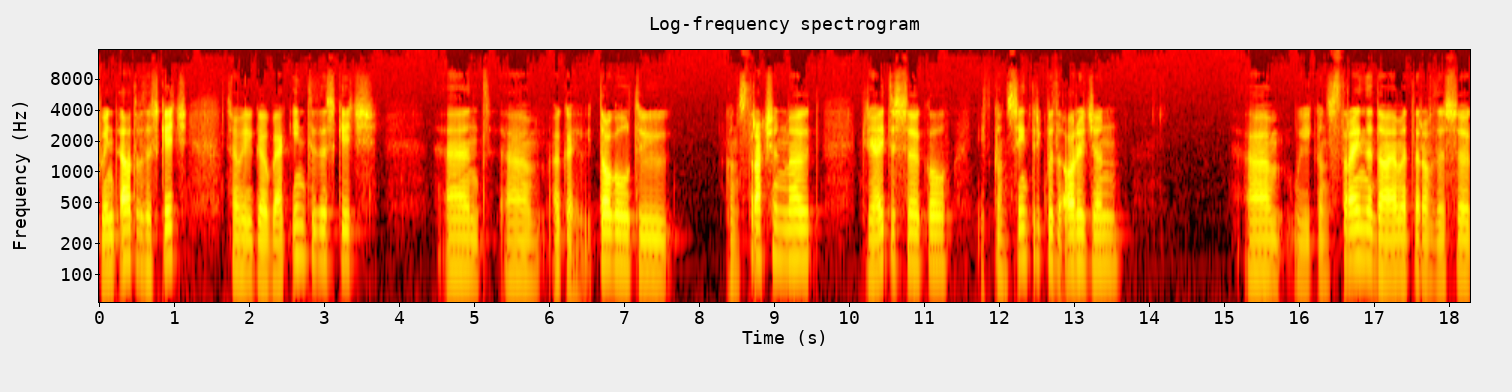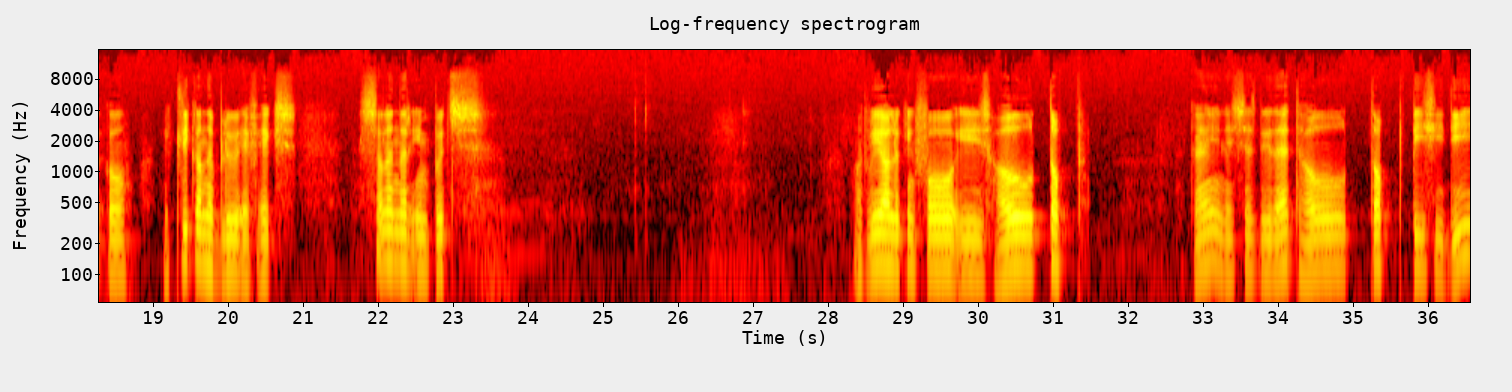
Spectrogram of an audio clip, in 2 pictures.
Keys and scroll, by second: 22.8-23.6 typing.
